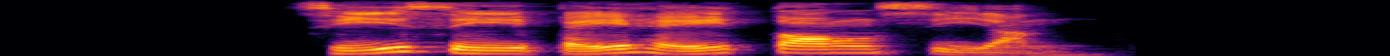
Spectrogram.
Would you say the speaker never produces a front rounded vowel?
yes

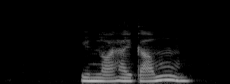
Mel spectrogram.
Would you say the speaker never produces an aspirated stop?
yes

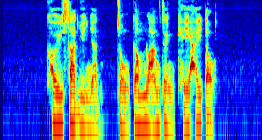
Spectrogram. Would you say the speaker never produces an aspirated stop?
no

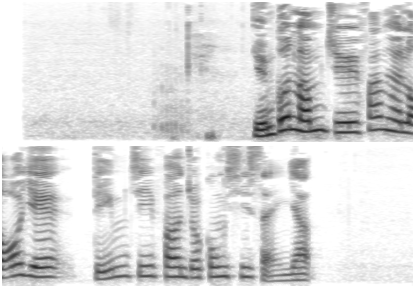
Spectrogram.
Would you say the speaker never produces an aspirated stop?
yes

